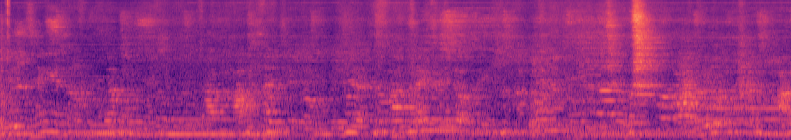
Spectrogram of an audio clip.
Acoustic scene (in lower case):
cafe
